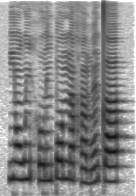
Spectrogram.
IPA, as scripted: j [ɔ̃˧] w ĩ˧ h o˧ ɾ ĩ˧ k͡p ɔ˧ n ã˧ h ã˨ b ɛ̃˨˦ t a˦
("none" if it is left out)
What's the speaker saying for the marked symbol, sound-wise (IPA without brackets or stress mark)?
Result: ɔ̃˧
